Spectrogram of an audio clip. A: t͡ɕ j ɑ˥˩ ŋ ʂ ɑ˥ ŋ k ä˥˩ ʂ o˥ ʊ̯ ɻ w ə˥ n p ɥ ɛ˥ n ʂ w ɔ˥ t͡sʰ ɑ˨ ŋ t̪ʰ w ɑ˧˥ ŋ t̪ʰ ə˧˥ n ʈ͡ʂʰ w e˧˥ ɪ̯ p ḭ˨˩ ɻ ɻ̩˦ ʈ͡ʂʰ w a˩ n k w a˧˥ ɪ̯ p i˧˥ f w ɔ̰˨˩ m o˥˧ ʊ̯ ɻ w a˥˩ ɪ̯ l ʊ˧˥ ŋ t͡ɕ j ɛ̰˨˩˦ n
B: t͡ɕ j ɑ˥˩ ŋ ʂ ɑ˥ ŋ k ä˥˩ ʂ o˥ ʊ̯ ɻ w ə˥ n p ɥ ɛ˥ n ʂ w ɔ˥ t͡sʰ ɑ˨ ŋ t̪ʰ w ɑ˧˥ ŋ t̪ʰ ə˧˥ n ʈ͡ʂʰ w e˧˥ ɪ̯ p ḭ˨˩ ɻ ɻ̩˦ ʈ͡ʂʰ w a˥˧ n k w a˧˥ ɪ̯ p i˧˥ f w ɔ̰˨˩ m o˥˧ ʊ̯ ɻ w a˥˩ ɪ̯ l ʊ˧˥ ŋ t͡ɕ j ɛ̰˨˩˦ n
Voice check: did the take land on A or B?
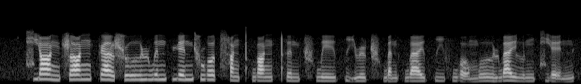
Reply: A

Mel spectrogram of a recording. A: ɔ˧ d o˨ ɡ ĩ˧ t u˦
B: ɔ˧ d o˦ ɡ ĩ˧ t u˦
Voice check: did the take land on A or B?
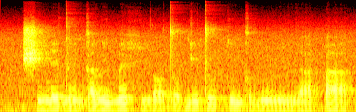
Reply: B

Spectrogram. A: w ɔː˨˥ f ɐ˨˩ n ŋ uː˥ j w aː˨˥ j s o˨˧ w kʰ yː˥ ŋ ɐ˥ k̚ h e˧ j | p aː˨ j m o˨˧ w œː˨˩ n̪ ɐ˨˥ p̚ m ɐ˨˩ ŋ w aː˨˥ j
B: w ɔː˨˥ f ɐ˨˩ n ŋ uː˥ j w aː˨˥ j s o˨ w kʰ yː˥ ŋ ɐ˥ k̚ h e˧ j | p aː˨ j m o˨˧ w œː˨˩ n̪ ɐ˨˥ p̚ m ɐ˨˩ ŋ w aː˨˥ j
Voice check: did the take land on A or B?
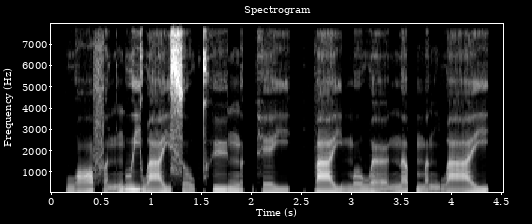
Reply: B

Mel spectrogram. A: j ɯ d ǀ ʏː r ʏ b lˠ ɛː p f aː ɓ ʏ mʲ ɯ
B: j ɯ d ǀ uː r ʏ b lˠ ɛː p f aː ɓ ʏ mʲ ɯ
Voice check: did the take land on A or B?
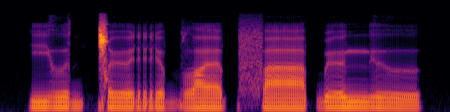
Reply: A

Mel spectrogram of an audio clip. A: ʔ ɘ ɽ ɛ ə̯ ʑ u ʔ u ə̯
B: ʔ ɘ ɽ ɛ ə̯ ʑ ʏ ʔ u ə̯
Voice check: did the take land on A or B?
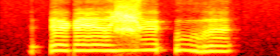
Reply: B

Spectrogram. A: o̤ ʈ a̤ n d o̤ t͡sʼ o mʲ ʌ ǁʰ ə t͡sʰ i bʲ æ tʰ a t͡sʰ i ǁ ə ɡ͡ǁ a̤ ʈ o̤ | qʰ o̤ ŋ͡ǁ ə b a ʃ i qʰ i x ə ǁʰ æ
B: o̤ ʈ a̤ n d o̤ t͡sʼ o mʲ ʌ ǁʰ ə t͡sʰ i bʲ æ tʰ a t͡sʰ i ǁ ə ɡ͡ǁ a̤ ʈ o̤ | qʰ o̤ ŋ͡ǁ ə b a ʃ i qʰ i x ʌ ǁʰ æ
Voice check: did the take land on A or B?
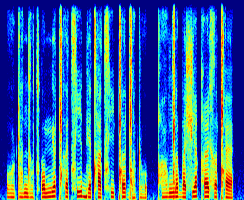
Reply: B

